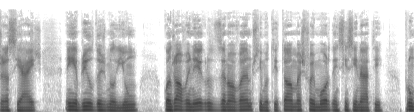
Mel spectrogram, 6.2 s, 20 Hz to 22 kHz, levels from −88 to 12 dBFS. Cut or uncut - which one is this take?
cut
